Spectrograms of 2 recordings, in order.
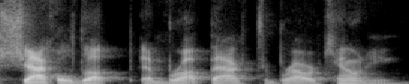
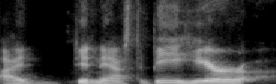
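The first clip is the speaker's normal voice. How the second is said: normal talking voice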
